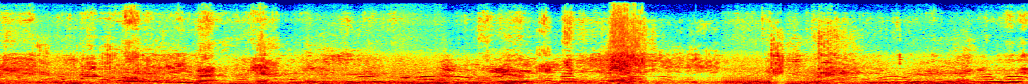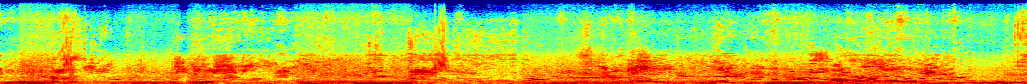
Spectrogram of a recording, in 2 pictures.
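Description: Dirt bike engines rev and whine loudly.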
